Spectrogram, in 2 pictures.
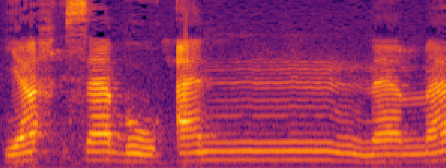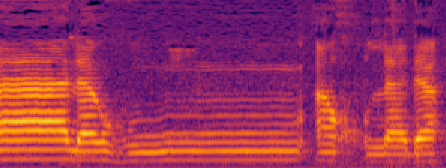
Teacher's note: on fera ghunna sur la lettre nun mushaddada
